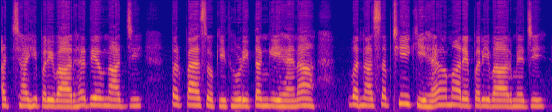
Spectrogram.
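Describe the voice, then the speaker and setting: A woman's voice: mid-range voice, steady tone, slow, dry recording, natural voice. A woman voicing a humble, anxious father of a bride in a cartoon story, speaking with pleading deference.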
